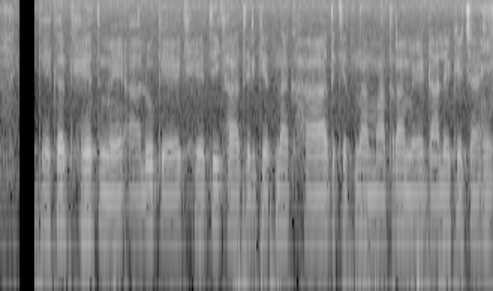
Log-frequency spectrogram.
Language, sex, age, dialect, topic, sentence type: Bhojpuri, male, 18-24, Southern / Standard, agriculture, question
